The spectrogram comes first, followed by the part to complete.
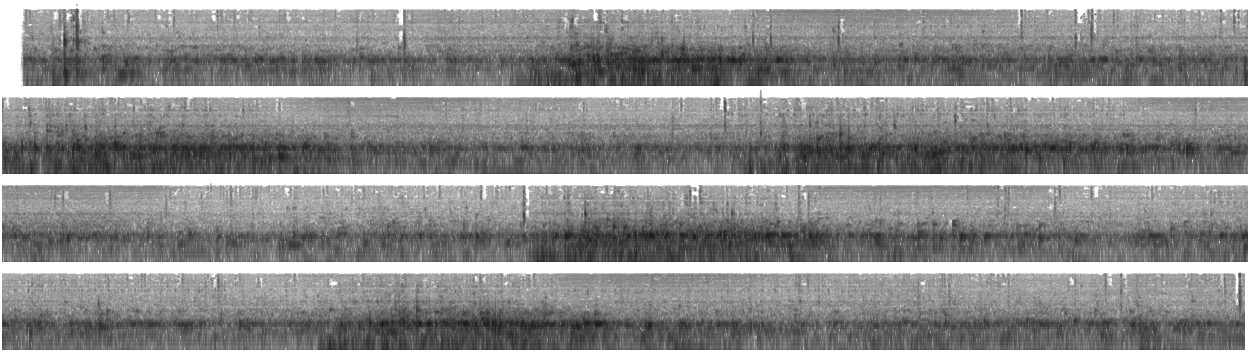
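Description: Scuba diver's breathing heard underwater: five bubbling exhalations through the regulator, about four to five seconds apart and each lasting a second or two, over a steady hiss of water.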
